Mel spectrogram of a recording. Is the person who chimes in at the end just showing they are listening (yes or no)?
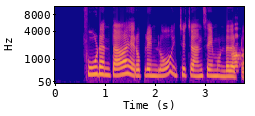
no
